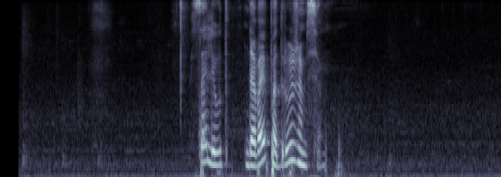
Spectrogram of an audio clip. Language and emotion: Russian, positive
